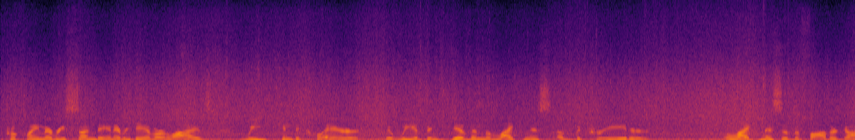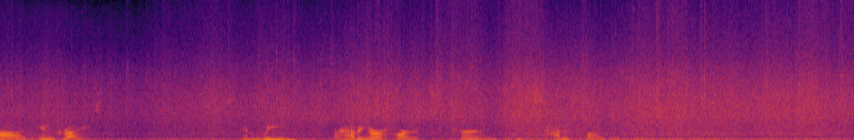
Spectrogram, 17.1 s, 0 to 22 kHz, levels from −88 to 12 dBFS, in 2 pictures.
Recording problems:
wind noise on the microphone; heavy; 7 dB below the speech

